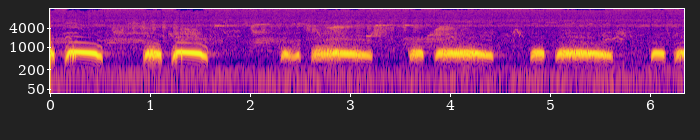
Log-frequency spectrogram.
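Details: Spotted dove calling while luring a rival to a ground decoy: two arched hollow coos, then a series of short-long purring coo pairs, with faint birdsong behind.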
